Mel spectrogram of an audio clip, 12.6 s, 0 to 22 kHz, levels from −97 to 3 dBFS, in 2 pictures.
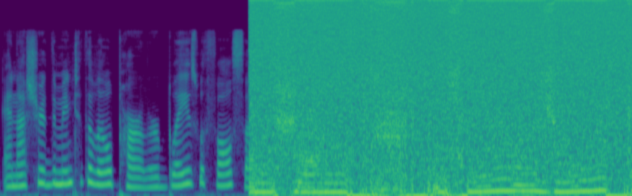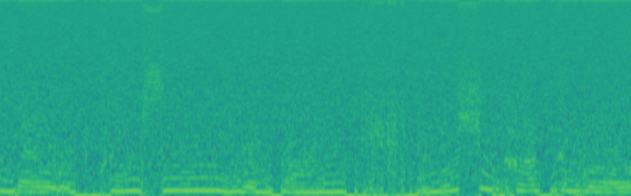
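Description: From 2.49 s on, the speech sinks into loud noise at half speed and lower pitch: wrong sample width, fitting 32-bit float data read as 16-bit integers.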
